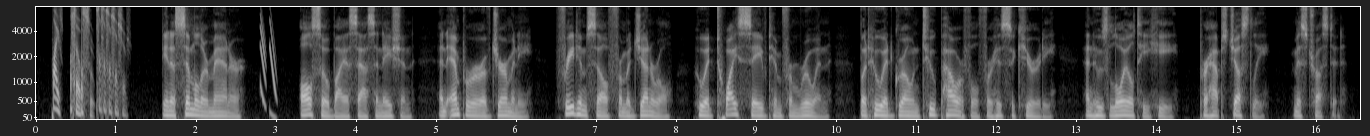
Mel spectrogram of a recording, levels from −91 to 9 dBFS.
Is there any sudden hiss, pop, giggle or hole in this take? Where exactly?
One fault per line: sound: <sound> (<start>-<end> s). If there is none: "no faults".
sound: chirp (0.2-1.2 s)
sound: chirp (2.8-3.0 s)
